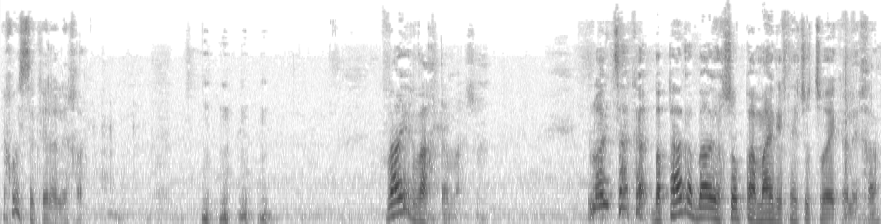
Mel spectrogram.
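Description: A man's voice: mid-range voice, wildly swooping pitch, pauses often, darkish tone, a little hiss or hum. A man teaching a lesson on the weekly Torah portion, often asking his listeners rhetorical questions as he explains.

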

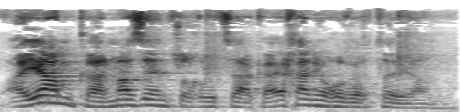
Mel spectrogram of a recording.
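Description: Animated high-voiced man teaching Torah. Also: a little hiss or hum. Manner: animated, rhetorical questions, acts out dialogue. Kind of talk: lively Torah class.

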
